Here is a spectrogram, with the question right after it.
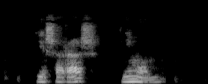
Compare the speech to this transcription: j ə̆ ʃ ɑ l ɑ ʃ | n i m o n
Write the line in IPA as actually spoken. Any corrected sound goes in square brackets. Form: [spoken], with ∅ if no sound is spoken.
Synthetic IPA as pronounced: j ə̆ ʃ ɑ [ɾ] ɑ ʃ | n i m o [m]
